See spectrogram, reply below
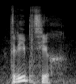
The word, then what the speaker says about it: триптих: А я вот э, не могу произнести слово «триптих» с ударением на первом «и», потому что помню Высоцкого.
